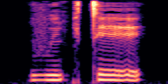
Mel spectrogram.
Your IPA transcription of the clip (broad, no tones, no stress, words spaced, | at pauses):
vĩkte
